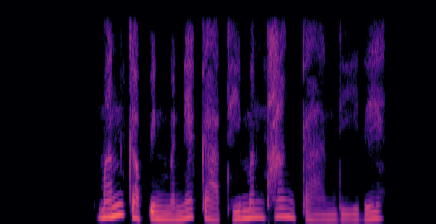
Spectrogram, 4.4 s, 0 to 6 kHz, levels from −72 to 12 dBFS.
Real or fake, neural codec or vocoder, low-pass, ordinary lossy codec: real; none; 5.4 kHz; none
